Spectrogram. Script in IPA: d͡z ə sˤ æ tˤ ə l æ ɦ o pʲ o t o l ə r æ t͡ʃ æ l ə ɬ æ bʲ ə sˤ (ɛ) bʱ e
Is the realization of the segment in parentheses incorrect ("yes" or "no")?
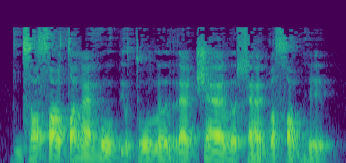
yes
